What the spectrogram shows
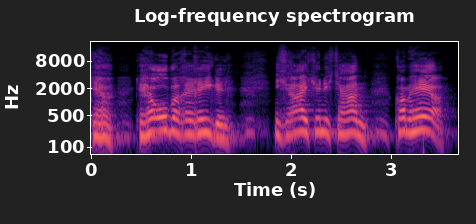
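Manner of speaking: breathless, panting, high-pitched calling out. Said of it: "rief sie keuchend".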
